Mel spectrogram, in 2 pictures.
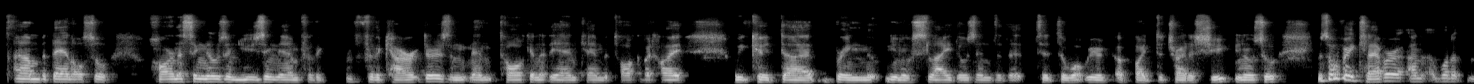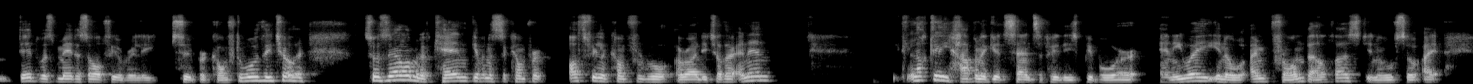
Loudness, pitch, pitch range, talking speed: -19 LUFS, 120 Hz, 105-145 Hz, 215 wpm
